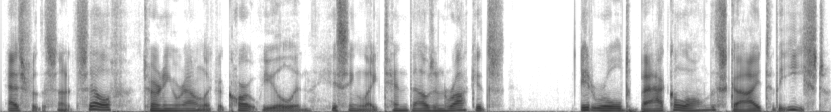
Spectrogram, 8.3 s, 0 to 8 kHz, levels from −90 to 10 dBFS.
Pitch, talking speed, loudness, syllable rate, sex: 140 Hz, 180 wpm, -19 LUFS, 4.6 syllables/s, male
